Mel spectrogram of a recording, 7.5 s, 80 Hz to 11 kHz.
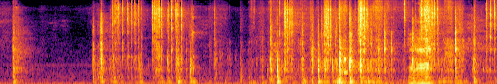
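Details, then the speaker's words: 1990 Kawasaki JS550 (550SX) stand-up jet ski, barn find, low hours, seemingly never disassembled: irregular metallic clunks and rattles in bursts as the engine turns over, caused by two broken motor mounts, expected on skis this old. "So that's a broken motor mount. I'll show you guys what that looks like here in a little bit. And that's what 2 broken motor mounts sounds like."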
